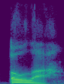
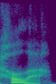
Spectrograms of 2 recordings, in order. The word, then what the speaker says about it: hola: to last syllable and remembering the silent h let's practice hola is pronounced Ola not hola simple right diving into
